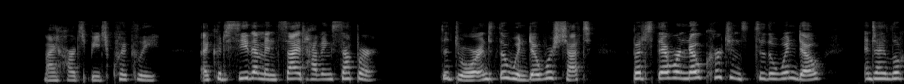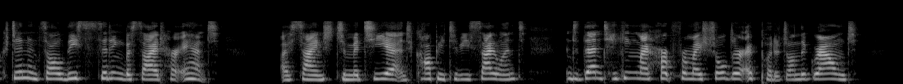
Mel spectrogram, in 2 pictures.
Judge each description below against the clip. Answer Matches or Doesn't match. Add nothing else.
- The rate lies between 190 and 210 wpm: Matches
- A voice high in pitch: Matches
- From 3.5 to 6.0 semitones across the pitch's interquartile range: Doesn't match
